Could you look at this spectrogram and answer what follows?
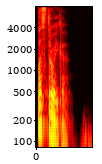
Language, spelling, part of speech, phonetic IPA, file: Russian, постройка, noun, [pɐˈstrojkə], Ru-постройка.ogg
- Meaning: 1. construction, structure (anything constructed) 2. building, construction (process)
